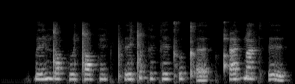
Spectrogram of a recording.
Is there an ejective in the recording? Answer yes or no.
yes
